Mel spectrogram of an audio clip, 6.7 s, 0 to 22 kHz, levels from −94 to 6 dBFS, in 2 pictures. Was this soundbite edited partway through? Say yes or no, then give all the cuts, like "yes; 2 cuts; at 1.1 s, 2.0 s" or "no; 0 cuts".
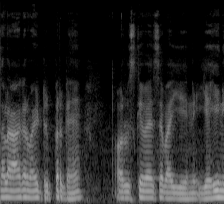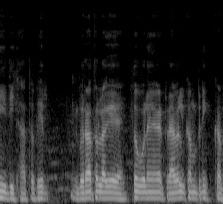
yes; 1 cut; at 5.3 s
